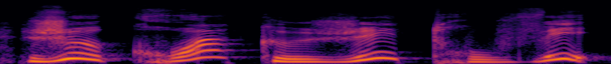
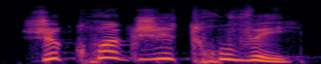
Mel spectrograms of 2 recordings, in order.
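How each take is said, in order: First: Slower, drawn-out repeat. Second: Put-on high, bright cry of a girl with an idea; excited cry. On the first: Acted. Little girl repeating her idea to the village children, slow and proud. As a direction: stretch the words, savouring the idea. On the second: Little girl announcing her idea to the children, excited cry. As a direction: shout it out like a sudden discovery. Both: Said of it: "s'écria".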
